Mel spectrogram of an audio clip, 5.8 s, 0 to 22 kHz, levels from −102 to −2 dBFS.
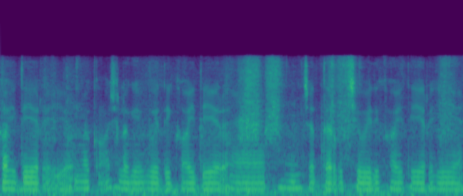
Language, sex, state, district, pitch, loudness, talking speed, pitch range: Bhojpuri, male, Uttar Pradesh, Gorakhpur, 95 Hz, -36 LUFS, 195 wpm, 95-100 Hz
